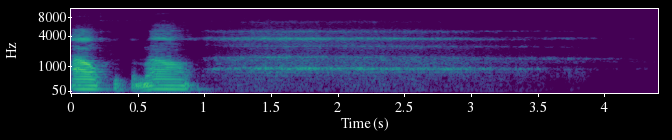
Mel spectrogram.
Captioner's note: exhale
